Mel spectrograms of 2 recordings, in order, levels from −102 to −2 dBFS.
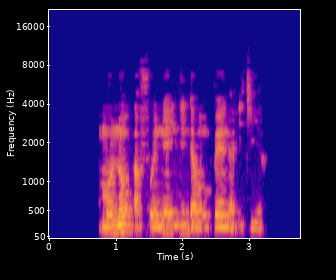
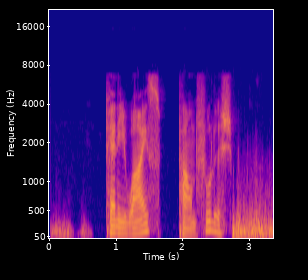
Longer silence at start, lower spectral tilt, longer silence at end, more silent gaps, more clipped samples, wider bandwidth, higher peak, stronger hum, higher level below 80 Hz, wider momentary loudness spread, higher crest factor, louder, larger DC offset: first, 0.75 s vs 0.05 s; about the same, -6.5 dB/octave vs -6 dB/octave; first, 0.55 s vs 0 s; neither; neither; about the same, 7.8 kHz vs 7.2 kHz; about the same, -8 dBFS vs -10 dBFS; neither; second, -70 dBFS vs -52 dBFS; second, 14 LU vs 18 LU; about the same, 18 dB vs 22 dB; first, -26 LUFS vs -30 LUFS; neither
